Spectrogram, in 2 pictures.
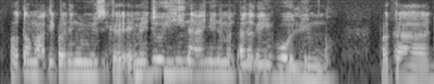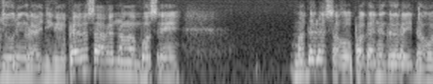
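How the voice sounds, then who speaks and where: A man casually unboxing and reviewing a budget helmet intercom, talking straight to his viewers and calling them bosses. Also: fairly high pitch. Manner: chatty, addresses viewers as bosses. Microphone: camera mic, sometimes through intercom earpiece.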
